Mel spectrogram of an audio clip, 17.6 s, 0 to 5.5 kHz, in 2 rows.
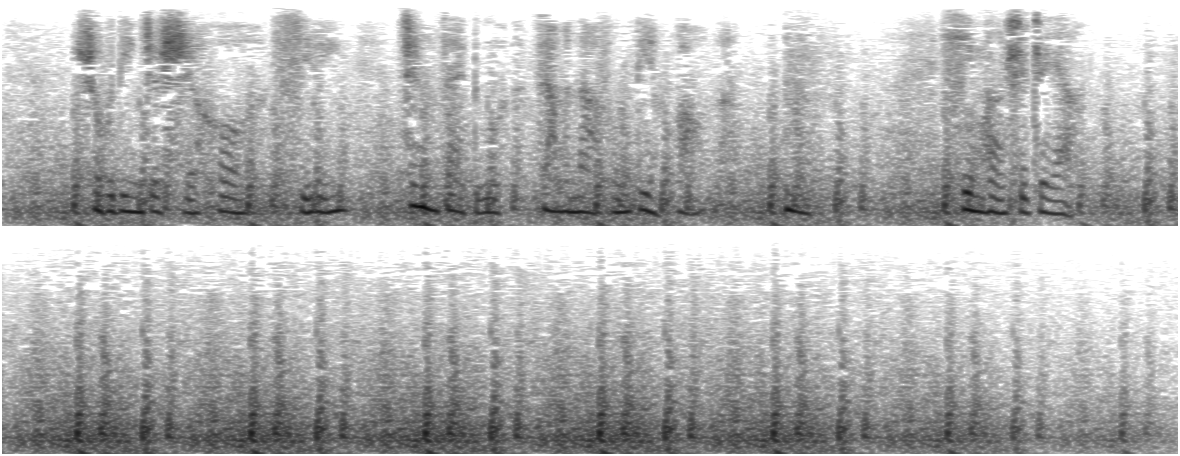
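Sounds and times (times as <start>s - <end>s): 
train wheels rumbling on rails into a station: 0.0s - 17.6s
train wheels clickety-clack over track joints: 0.1s - 17.6s
speech: 0.6s - 6.2s, 7.2s - 8.2s.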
